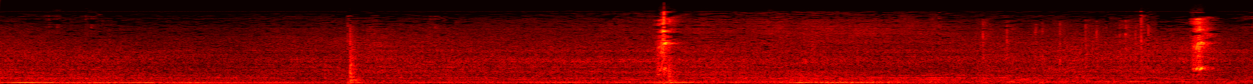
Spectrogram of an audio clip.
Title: Having sexy hiccups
